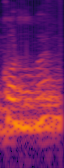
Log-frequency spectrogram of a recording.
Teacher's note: todavía hoy día el acento va en la primera sílaba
